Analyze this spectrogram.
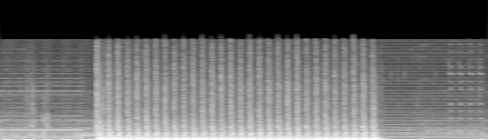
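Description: An automatic cannon fires.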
